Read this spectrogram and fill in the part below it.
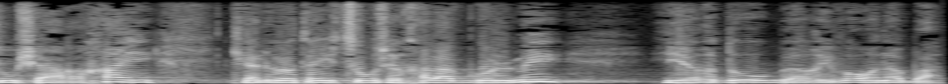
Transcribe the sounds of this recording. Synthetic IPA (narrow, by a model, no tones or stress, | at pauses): umʃeaːʁaχaikialujo̞thajit͡suʁʃe̞lχalavɡolmi | jaʁdubeaʁivo̞nhaba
